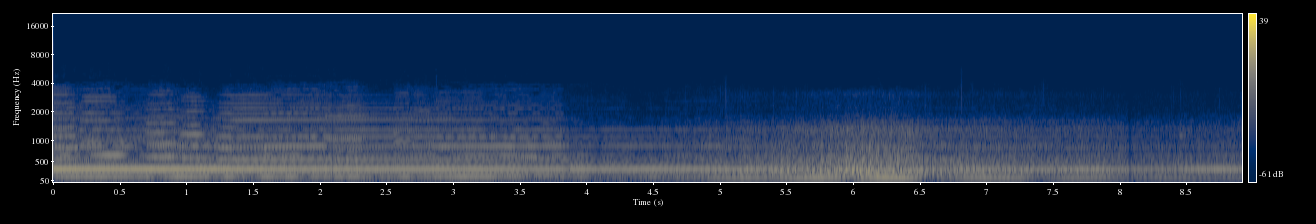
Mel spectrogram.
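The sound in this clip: A car drives and pulls up to the curb, its engine giving a steady, rich harmonic hum that shifts to a lower, rougher tone about halfway through and holds there to the end, with no voices.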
